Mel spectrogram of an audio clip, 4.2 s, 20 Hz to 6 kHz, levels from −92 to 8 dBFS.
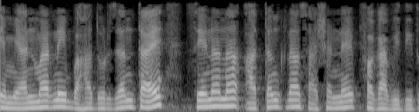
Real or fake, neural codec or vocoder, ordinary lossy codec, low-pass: real; none; none; 5.4 kHz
